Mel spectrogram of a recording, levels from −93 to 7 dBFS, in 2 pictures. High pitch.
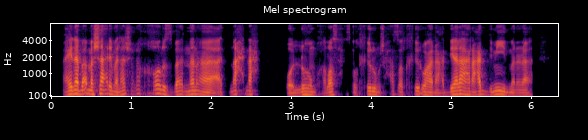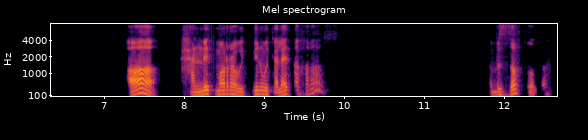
No: low, 130 Hz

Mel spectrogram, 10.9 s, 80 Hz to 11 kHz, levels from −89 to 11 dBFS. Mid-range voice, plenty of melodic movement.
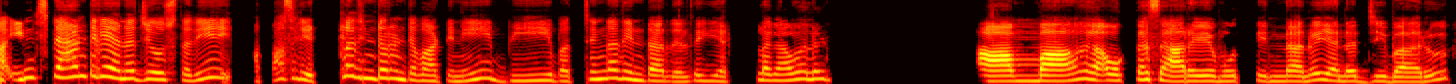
No: high, 225 Hz; wide, 5.7 semitones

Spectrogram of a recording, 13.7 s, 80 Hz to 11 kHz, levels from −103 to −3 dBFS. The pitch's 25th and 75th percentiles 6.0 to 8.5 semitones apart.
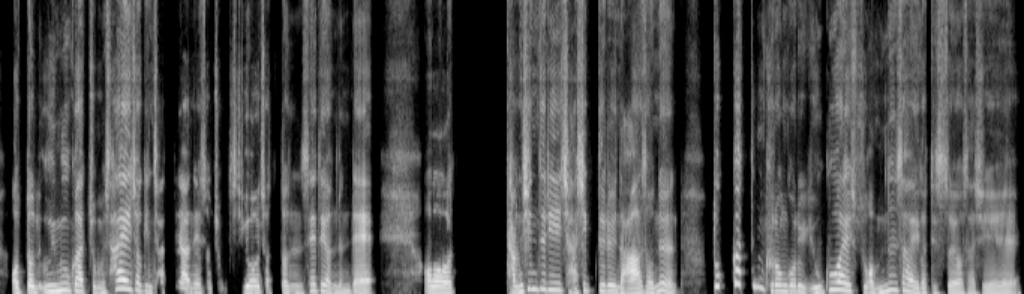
Yes: wide, 7.0 semitones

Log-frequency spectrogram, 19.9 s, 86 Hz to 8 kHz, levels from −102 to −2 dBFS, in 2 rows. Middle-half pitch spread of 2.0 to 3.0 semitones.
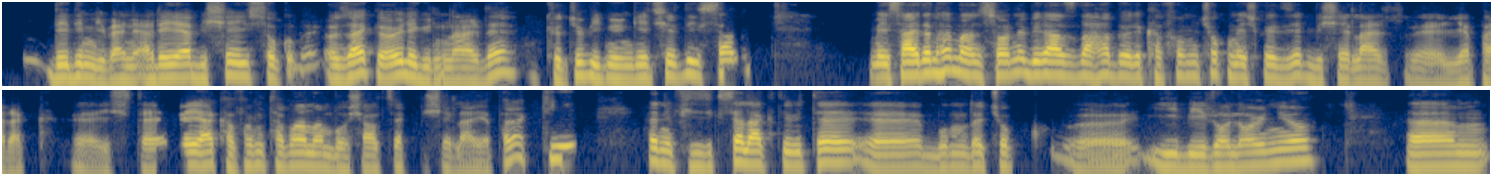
No: average, 3.5 semitones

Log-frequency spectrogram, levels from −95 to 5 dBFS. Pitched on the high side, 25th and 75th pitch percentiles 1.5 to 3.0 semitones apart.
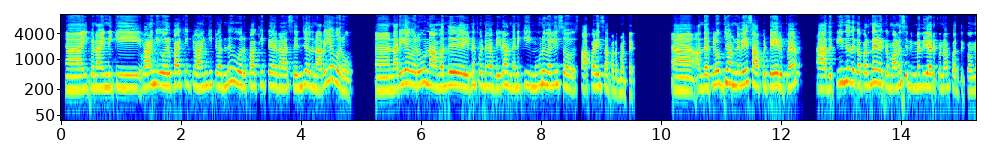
Yes: high, 235 Hz; narrow, 2.4 semitones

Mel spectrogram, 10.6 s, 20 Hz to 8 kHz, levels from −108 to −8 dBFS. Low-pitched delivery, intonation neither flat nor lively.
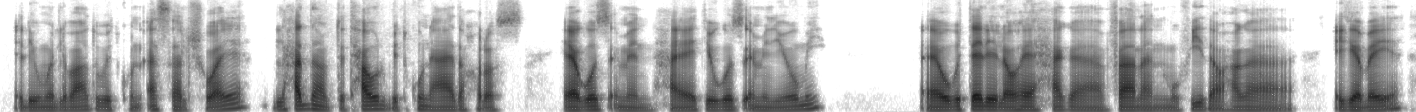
No: very low, 85 Hz; narrow, 2.0 semitones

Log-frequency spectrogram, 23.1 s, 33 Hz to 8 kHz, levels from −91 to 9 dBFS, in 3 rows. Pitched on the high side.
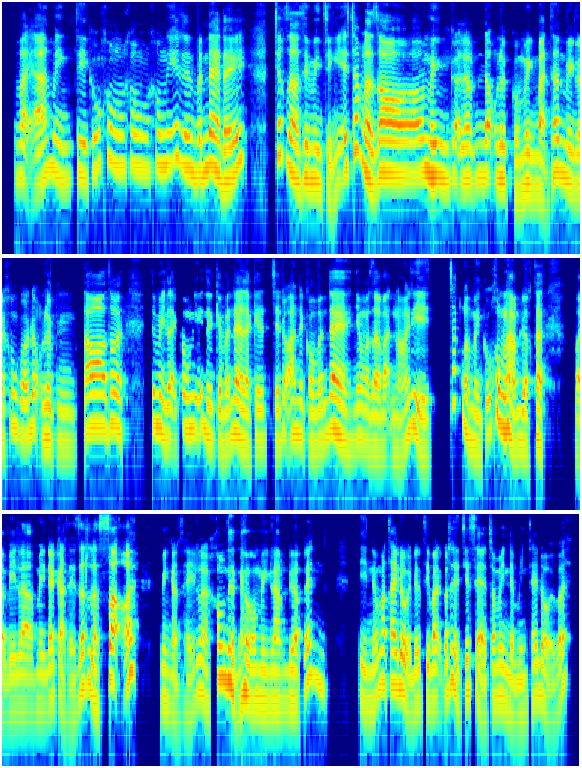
No: medium, 170 Hz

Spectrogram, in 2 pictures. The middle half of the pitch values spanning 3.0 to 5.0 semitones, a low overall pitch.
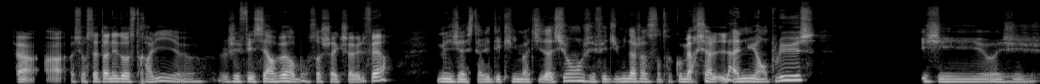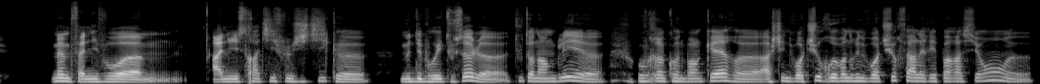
Yes: average, 3.4 semitones; low, 130 Hz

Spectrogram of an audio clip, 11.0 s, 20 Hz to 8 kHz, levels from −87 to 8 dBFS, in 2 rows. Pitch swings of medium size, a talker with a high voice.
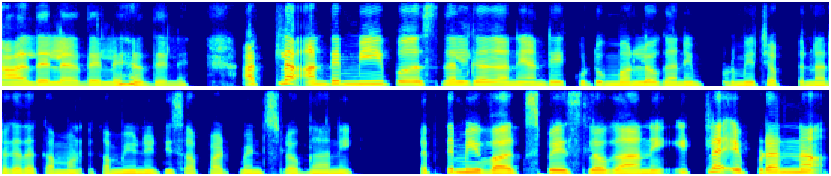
Yes: average, 3.2 semitones; high, 210 Hz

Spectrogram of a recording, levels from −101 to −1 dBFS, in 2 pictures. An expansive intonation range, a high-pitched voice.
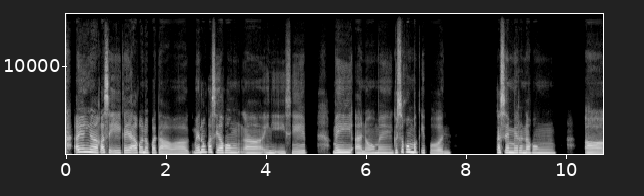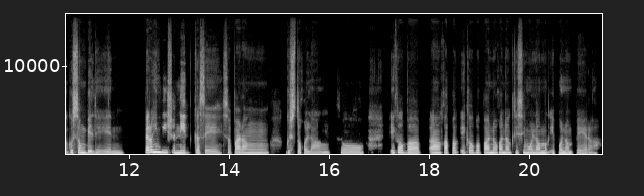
No: average, 4.0 semitones; high, 215 Hz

